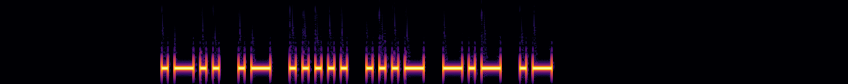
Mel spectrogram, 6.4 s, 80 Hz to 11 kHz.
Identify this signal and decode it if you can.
Morse code, heard as a keyed tone, about 25 wpm, 700 Hz. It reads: LA5VKA
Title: DXCC-100 Call Signs - 6 Characters - 25wpm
